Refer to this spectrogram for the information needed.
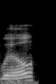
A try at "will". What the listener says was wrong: you're ending with an oo sound saying C and will okay just remember it's not a lip movement it's a tongue movement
